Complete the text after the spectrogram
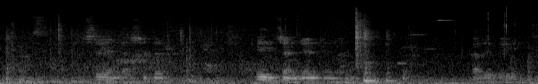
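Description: An elderly man speaks calmly to an audience.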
